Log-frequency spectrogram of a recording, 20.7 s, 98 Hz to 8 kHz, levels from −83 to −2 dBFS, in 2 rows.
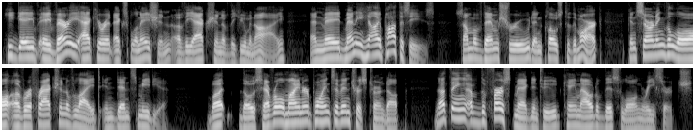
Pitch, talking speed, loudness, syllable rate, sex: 140 Hz, 160 wpm, -20 LUFS, 4.7 syllables/s, male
